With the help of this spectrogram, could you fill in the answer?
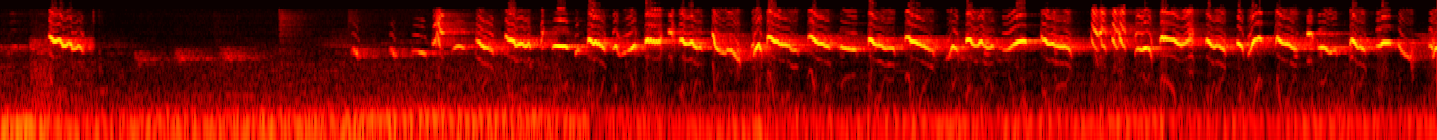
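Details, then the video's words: After an opening chirp and a short pause, a Lombok yellow kecial (lemon-bellied white-eye) launches into a rapid continuous high twittering warble with quick wavering notes, kept as a teaching song for other birds to learn. "KECIAL KUNING PANCINGAN UNTUK BURUNG BELAJAR BUNYI DAN MALAS BUNYI"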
